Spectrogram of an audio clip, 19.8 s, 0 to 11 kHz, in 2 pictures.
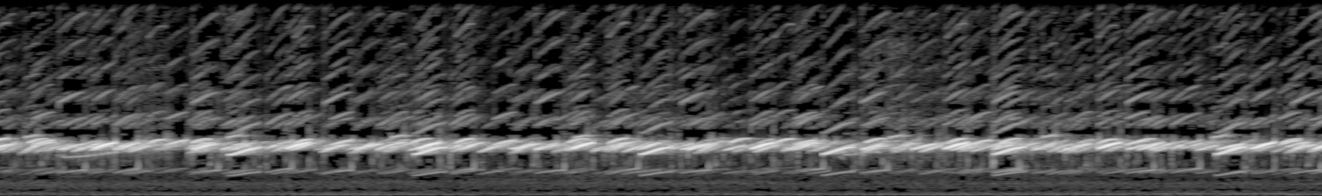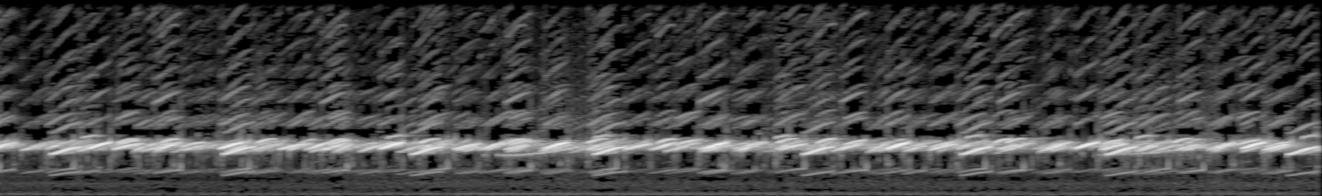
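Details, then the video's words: Dusk chorus of northern spring peepers beside the salt marsh at West Chezzetcook, Nova Scotia, Canada, mid-May 2020: relentless shrill high-pitched peeping from a crowd of frogs, notes blurring into one unbroken ringing drone. "Northern Spring Peeper Chorus"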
